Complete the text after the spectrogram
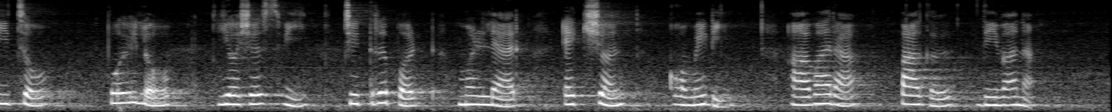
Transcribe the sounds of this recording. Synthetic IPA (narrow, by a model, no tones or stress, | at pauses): t̪it͡sɔ | pɔjlɔ | jəɕəsʋi | t͡ɕit̪ɾəpəʈm̤əɽljaɾɛkɕənkɔmeɽi | aʋaɾapaɡəld̪iʋana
